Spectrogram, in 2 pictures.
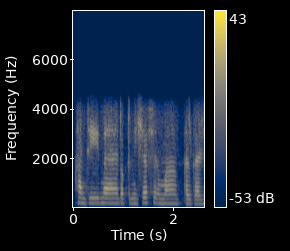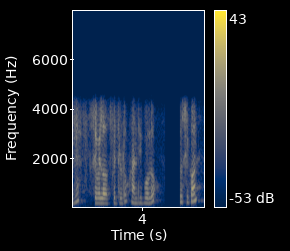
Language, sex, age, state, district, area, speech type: Punjabi, female, 18-30, Punjab, Muktsar, rural, conversation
